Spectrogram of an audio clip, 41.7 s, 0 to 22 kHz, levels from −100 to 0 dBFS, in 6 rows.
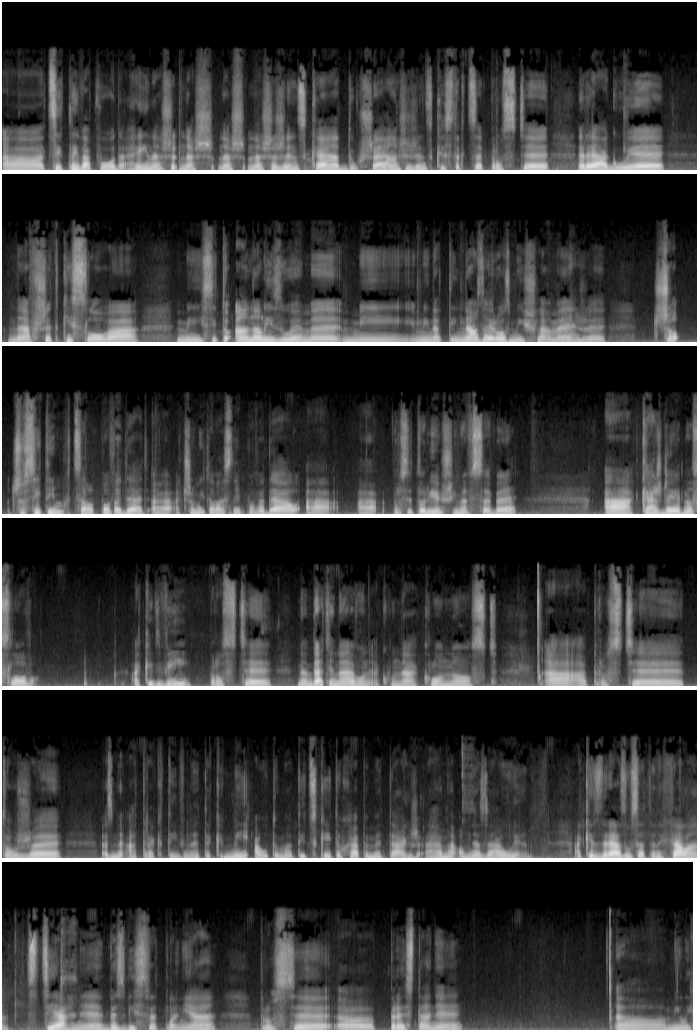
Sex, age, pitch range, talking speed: female, 20-39, 185-240 Hz, 140 wpm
